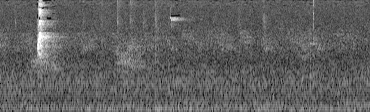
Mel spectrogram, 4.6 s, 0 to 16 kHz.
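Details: Great spotted woodpecker in Tivoli Landscape Park, Ljubljana, on 26 June 2023 gives one sharp, high 'kik' near the start, then falls silent over steady hiss, with a faint high note from another bird.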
